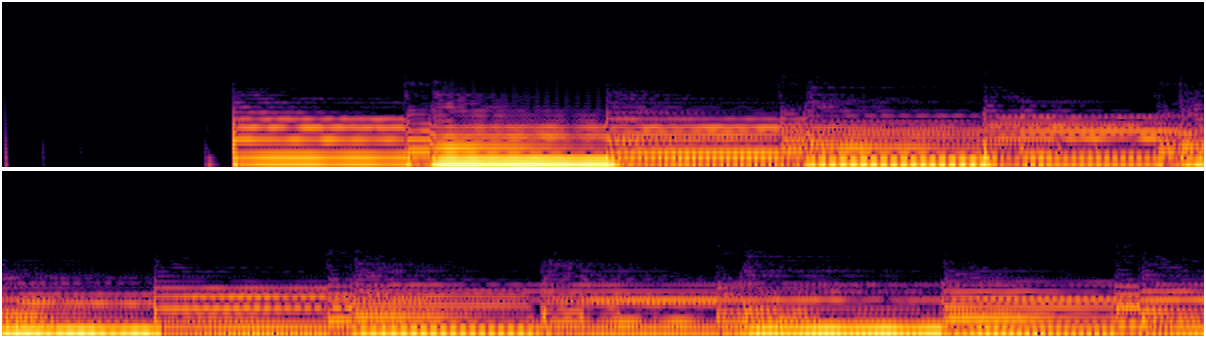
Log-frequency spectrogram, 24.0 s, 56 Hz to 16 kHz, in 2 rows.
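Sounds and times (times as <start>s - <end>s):
bass tone for falling asleep: 2.3s - 24.0s.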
